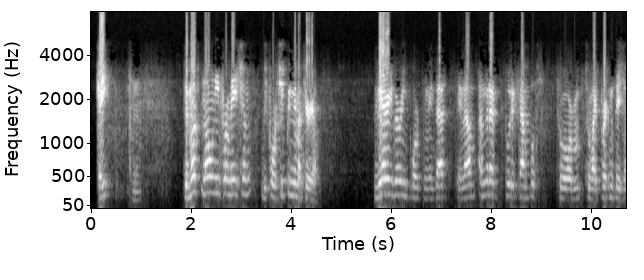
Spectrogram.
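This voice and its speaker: A man with a Spanish accent raises and projects a high, bright, sharp voice with ordinary pitch variation. He leaves long, frequent pauses. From Mexico. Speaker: customs broker. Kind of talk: webinar presentation. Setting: conference call. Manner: halting.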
